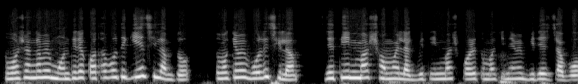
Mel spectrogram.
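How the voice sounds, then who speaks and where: A woman's voice: high-pitched, rapid-fire, mellow, dry recording, close to an everyday voice. A woman voicing an earnest young groom who pleads with his bride. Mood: insistent.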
